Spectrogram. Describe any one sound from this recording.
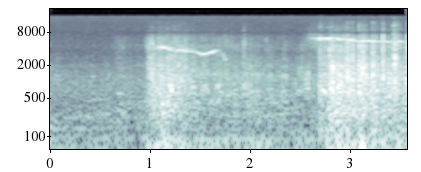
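Pigeons flap their wings in a loud flurry as they take off.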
